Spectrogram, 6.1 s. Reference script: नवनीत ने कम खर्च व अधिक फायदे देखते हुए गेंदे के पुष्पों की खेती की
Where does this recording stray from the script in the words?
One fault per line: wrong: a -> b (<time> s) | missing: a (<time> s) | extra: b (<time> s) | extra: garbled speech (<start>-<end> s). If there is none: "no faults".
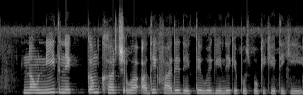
no faults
